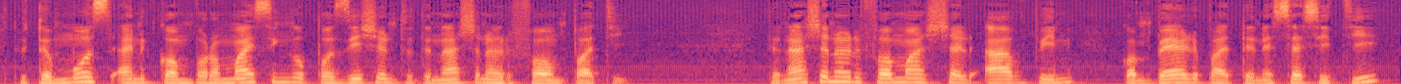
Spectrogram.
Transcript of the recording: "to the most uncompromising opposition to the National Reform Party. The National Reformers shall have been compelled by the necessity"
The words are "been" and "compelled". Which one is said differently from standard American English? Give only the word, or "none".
compelled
